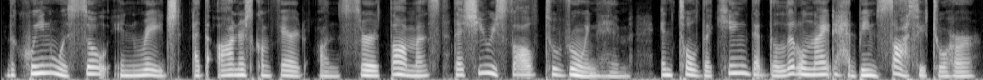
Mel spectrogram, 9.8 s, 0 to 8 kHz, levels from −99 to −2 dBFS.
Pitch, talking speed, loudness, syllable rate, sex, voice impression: 200 Hz, 190 wpm, -19 LUFS, 4.6 syllables/s, female, very feminine, slightly young, very thin, tensed, slightly weak, very bright, hard, clear, very cute, intellectual, refreshing, very sincere, very calm, very friendly, very reassuring, very unique, very elegant, slightly wild, kind, very modest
